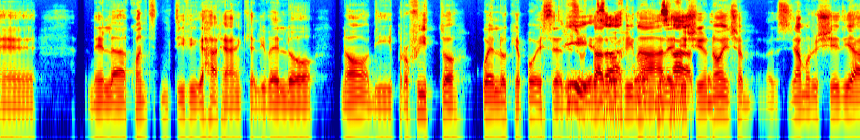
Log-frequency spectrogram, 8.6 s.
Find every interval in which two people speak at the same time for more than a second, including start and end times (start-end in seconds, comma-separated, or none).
5.5-7.1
